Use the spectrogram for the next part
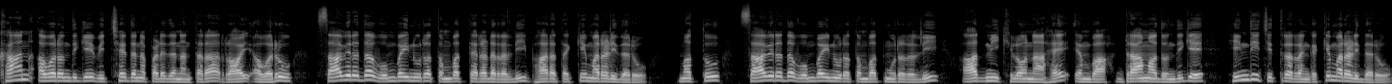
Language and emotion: Kannada, neutral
